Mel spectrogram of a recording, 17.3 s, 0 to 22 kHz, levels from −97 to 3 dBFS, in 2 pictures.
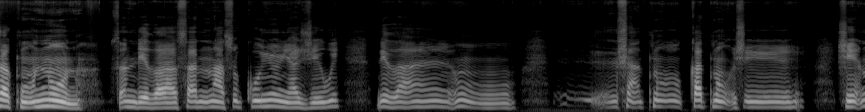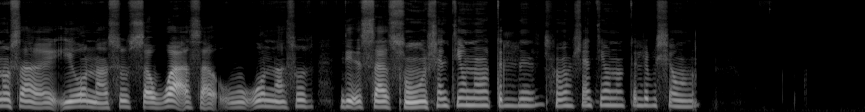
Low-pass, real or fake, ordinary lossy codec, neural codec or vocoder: none; real; none; none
